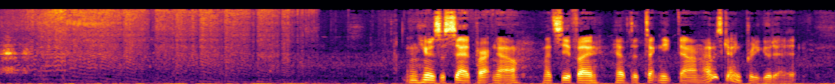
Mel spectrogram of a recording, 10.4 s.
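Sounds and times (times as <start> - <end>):
honey bee drones buzzing: 0.0 - 4.0
speech: 5.1 - 10.1.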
